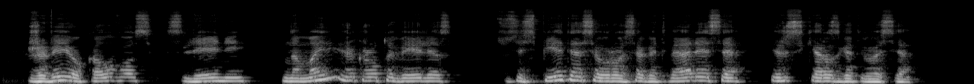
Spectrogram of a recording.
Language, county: Lithuanian, Utena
